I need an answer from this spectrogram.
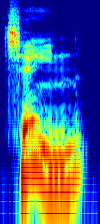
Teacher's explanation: en inglés todavía se pronuncie chain, con ch en lugar de she, como en francés actual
